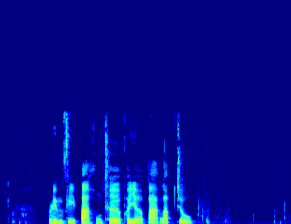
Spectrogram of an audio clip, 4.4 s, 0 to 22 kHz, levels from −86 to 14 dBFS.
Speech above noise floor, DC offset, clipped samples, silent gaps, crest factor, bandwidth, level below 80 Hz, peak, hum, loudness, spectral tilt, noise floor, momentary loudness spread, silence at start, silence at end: 47 dB; under 0.1%; under 0.1%; none; 26 dB; 11.5 kHz; -76 dBFS; -6 dBFS; none; -29 LUFS; -5.5 dB/octave; -75 dBFS; 7 LU; 0.75 s; 1.5 s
